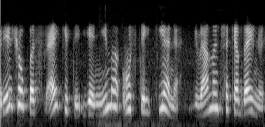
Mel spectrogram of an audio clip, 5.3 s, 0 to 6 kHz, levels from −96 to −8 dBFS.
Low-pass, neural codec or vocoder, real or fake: 5.4 kHz; codec, 24 kHz, 3.1 kbps, DualCodec; fake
